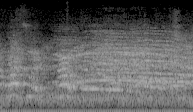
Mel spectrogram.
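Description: A crowd at a ringside wrestling event, a steady roar of cheering and shouting with children's voices mixed in, heard from inside the arena with a commentator talking over it.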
